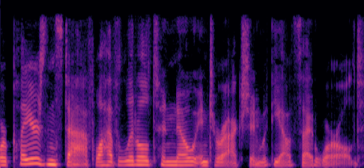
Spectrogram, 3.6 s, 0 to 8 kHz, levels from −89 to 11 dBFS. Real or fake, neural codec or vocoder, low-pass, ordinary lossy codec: fake; codec, 16 kHz, 2 kbps, FunCodec, trained on LibriTTS, 25 frames a second; 7.2 kHz; MP3, 64 kbps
